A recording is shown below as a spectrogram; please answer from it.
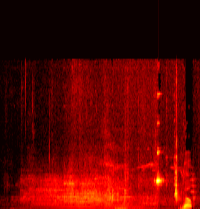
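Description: Steel-pipe cattle sweep gate swinging, its metal rubbing at the pivot and giving one long, steady squeal that swells and fades over about three seconds. A short metal clink follows near the end.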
